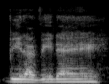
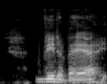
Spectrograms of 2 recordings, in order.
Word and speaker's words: Vita Vea: you go to the Tampa Bay with that Vita Vide, or you say his name, Vita Vea.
